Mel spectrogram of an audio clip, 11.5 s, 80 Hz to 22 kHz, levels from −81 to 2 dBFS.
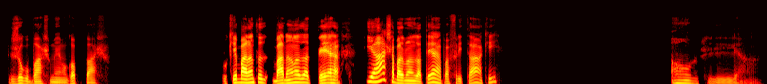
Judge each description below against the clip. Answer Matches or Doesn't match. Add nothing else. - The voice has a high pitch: Doesn't match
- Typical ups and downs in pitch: Doesn't match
